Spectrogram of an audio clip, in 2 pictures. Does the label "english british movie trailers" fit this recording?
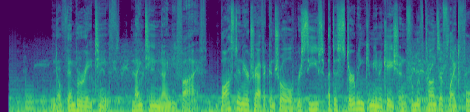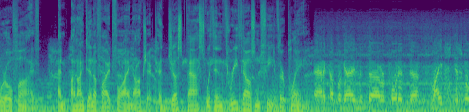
No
